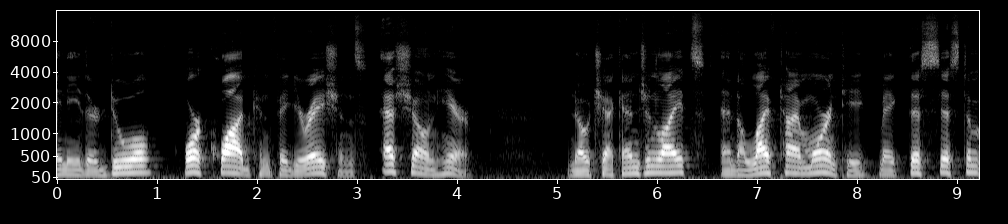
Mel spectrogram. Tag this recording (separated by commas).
Speech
